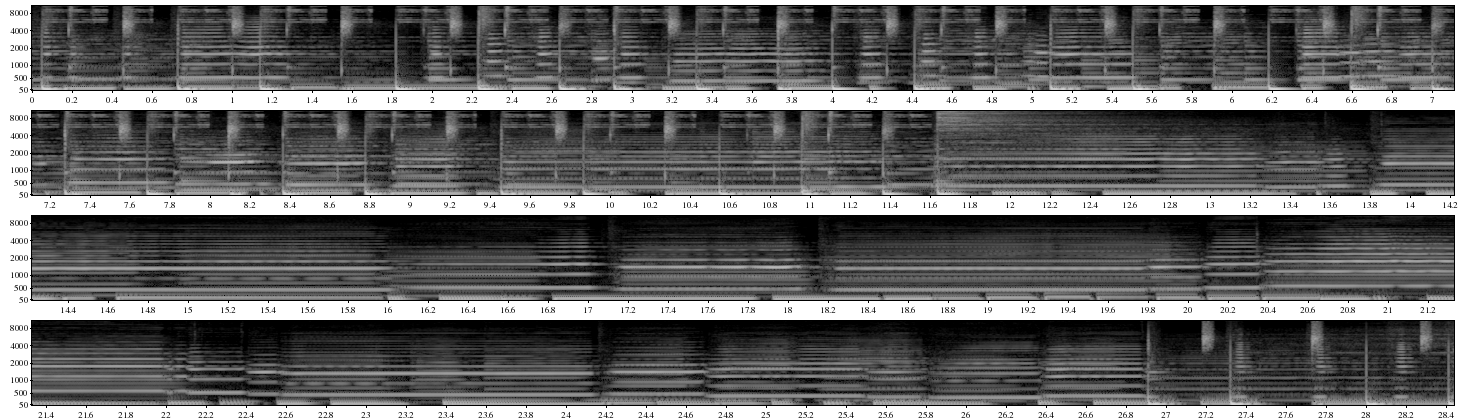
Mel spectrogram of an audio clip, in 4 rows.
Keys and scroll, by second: 24.6 ctrl+t.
